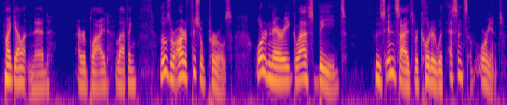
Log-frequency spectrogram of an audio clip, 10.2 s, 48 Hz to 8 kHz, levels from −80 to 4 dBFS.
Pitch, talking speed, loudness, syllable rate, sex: 150 Hz, 125 wpm, -20 LUFS, 5.1 syllables/s, male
